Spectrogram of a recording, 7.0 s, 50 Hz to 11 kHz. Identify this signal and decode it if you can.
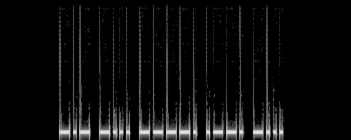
Morse code, heard as a keyed tone, about 18 wpm, 700 Hz. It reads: KB9PB
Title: Speed Racing - USA 2x2 Call Signs 15wpm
